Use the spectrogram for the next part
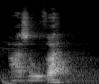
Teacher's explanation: Не ажылга, взрывная, а щелевая задняя, ажылға. И не щелевая передняя, как, например, сейчас продемонстрирую, переднюю щелевую, ажылға.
